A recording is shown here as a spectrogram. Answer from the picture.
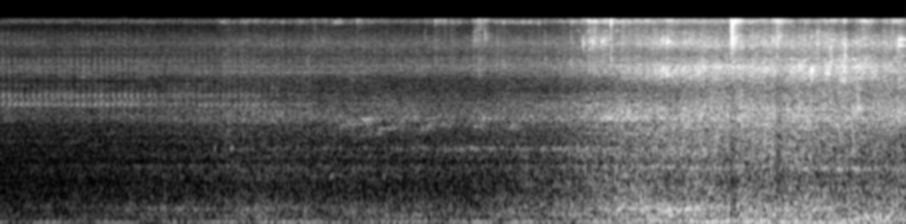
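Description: A GE diesel locomotive hauling a freight train approaches on the next track, its engine growing louder until it passes close by about six seconds in. The container flat wagons behind it then rumble past.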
